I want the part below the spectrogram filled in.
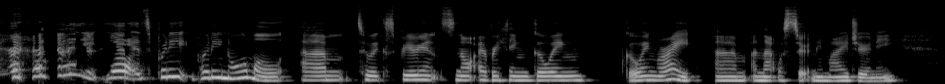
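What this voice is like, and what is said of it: Non-local, foreign-sounding accent. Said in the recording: “as you can probably tell from my accent, I am not from Montana.”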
